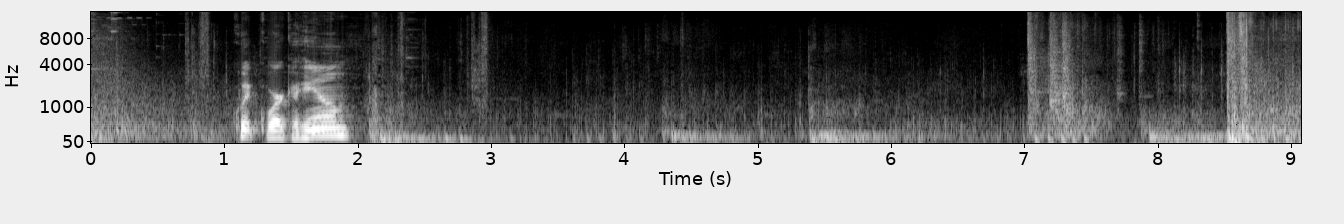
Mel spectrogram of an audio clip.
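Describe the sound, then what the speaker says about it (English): Battlefield 5 gunfire in an online match: scattered bursts and single shots, some distant and some nearer, mixed with other game noise while someone talks briefly over it. "Oh, we're being shot at from the right."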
